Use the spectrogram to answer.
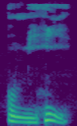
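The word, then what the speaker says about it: أُمِّهِ: means his mother, and hu was preceded by zair, and that is why we are writing it in this way with a vertical zair underneath the alphabet, and it is pronounced ummihi.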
